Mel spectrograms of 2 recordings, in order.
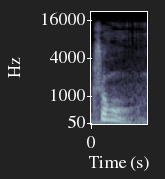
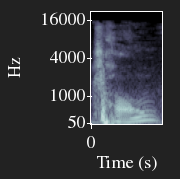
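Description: First: It is read as in the word for heavy. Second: It is read as in the word for repeat. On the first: The speaker calls it wrong. "不念重" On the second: The speaker calls it right. "这里念重"

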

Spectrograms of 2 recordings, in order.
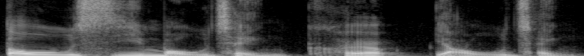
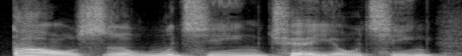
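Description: First: It is read in Cantonese. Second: It is read in Mandarin.

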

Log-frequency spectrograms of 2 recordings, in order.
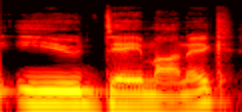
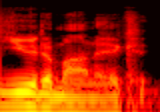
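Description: First: It is sounded out the way it is spelled. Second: It is said with its accepted pronunciation. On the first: The speaker calls it wrong. "if you asked for the phonetic pronunciation, I would say EU daemonic" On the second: The speaker calls it right. "But it is pronounced eudaimonic"

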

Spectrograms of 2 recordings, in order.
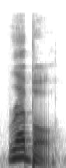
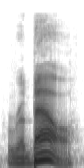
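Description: First: The stress falls on the first syllable. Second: The stress falls on the second syllable. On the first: It is a noun. "In the first word, it was on the first syllable" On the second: It is a verb. "in the second word, I moved the emphasis to the second syllable"

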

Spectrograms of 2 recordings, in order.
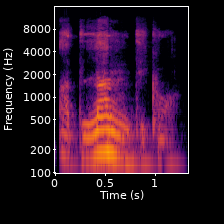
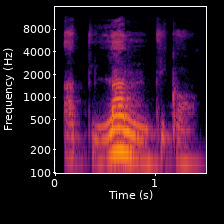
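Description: First: The stress is on the second syllable, lan. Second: The stress is on the second syllable, lan.

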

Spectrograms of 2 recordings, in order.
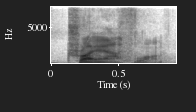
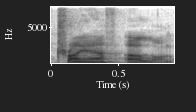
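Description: First: It has three syllables with no added vowel. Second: It has an extra vowel sound before 'lon'. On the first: The speaker calls it right. "it's triathlon" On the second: The speaker calls it wrong. "putting the extra vowel sound in there"

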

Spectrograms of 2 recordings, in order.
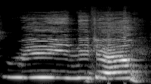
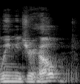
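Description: First: It is said like the Galaxy Quest aliens. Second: It is said in a normal voice.

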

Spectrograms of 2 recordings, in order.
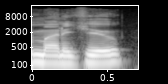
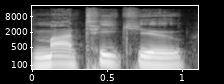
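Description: First: The T in the name is softened away. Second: The T in the name is clearly pronounced. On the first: The speaker calls it wrong. "they make the soft T, so they call me" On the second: The speaker calls it right. "My name is Monty Q"

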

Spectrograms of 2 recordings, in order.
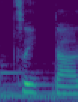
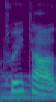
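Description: First: It is said with Japanese katakana pronunciation. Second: It is said with English pronunciation. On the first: "日本語はTwitter です" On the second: "英語だと確かTwitter という発音だったと思います"

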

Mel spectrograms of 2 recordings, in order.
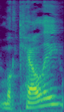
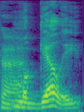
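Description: First: The middle consonant is a hard K sound. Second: The middle consonant is a hard G sound. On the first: "Mokele with a K" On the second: "Mugeli with a G"

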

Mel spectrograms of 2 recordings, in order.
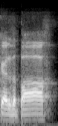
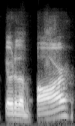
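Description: First: Australian accent, with the r sound dropped. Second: American accent, with the r sound pronounced. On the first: "The secret for Australians to do an American accent is that we don't pronounce the letter R" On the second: "Whereas you guys"

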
